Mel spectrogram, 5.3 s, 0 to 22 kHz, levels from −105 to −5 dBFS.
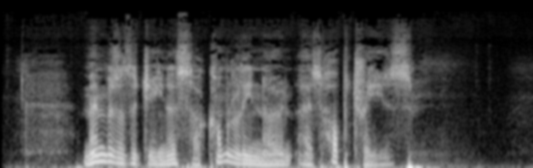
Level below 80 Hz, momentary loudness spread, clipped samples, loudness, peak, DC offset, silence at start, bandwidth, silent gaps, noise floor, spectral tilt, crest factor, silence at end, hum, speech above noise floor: -32 dBFS; 8 LU; under 0.1%; -24 LUFS; -4 dBFS; under 0.1%; 0.25 s; 11 kHz; none; -65 dBFS; -6 dB/octave; 20 dB; 0.95 s; none; 43 dB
